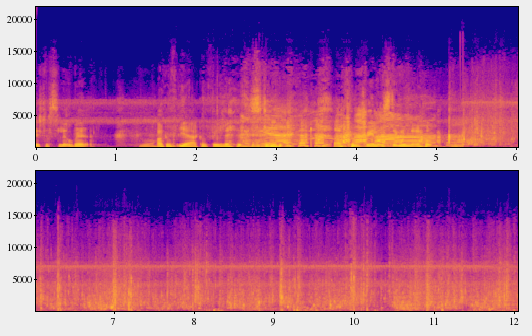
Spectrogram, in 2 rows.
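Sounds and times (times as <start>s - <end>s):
water splashes and drips: 5.1s - 12.0s.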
